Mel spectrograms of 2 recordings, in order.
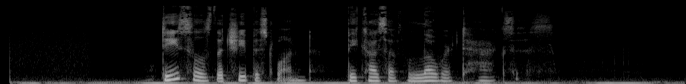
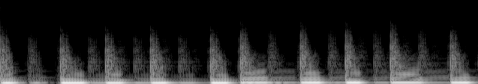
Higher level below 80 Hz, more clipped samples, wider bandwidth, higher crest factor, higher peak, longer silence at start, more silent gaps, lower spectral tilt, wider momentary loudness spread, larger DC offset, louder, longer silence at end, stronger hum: second, -38 dBFS vs -14 dBFS; neither; first, 16 kHz vs 3.4 kHz; first, 20 dB vs 12 dB; second, -10 dBFS vs -2 dBFS; about the same, 0.1 s vs 0 s; neither; second, -5 dB/octave vs -11 dB/octave; first, 20 LU vs 7 LU; neither; second, -30 LUFS vs -15 LUFS; about the same, 0 s vs 0 s; neither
